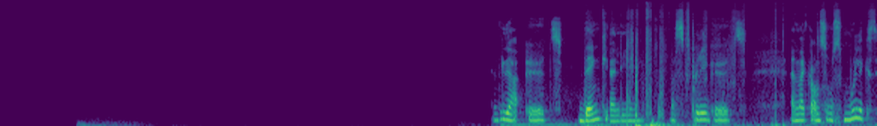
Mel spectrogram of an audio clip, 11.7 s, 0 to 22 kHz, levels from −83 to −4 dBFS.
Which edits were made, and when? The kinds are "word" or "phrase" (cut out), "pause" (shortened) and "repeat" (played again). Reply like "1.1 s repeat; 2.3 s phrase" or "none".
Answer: 6.7 s word; 8.1 s word; 9.4 s word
